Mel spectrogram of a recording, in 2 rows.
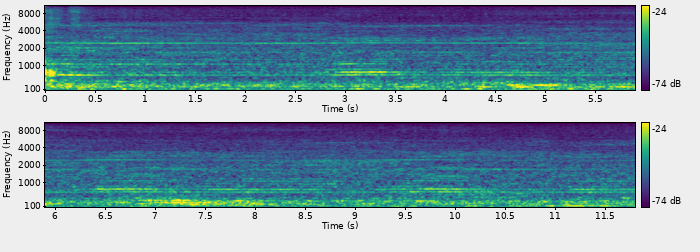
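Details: DJI RC 2 controller (DJI Mini 4 Pro set, under 30 flight hours, never dropped): internal cooling fan at low RPM, volume boosted +20 dB; faint hum with thin whine and irregular rattling buzz, worse when tilted.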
